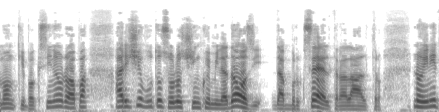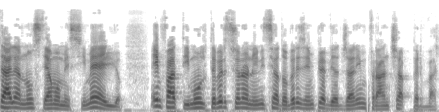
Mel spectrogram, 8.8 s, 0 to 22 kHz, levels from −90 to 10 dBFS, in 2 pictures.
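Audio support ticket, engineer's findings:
Abrupt dropout in the speech at 8.05 s, right after "iniziato per esempio a". Hard cut to silence lasting 44 ms, ending 8.09 s. No timing shift afterward. Corrupt frame muted: bit errors in compressed frames, decoder rejected them, player substituted silence. Gap length fits about two codec frames. Component: decoder/player concealment path.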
